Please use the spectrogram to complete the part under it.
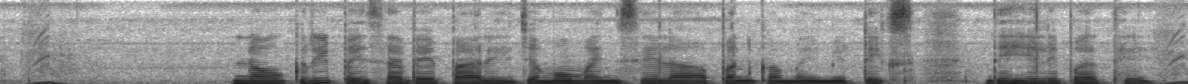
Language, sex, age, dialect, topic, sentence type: Chhattisgarhi, female, 31-35, Northern/Bhandar, banking, statement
